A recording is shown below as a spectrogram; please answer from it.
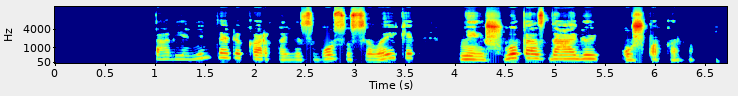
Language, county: Lithuanian, Kaunas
